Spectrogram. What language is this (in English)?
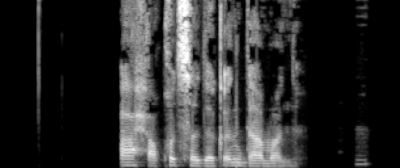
Abaza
